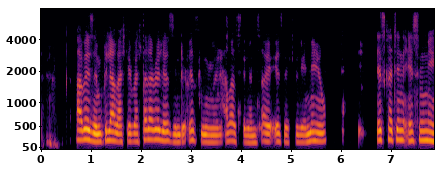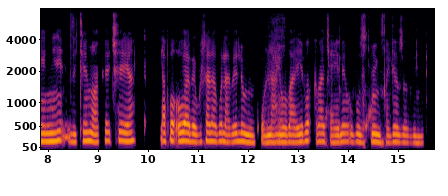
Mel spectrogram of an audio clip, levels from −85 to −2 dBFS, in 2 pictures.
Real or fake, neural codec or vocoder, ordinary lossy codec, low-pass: fake; codec, 16 kHz, 2 kbps, FunCodec, trained on LibriTTS, 25 frames a second; AAC, 48 kbps; 7.2 kHz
